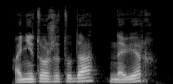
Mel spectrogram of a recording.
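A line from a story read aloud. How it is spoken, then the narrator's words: Plain. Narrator (Russian): спросил кучер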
